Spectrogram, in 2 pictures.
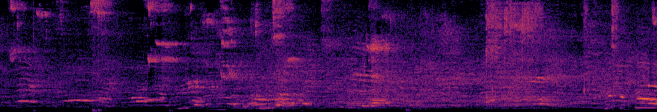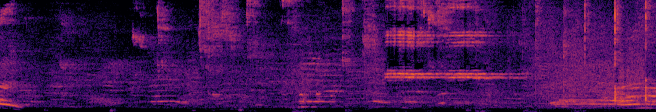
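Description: A crowd chatters and shouts in an echoing gym.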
